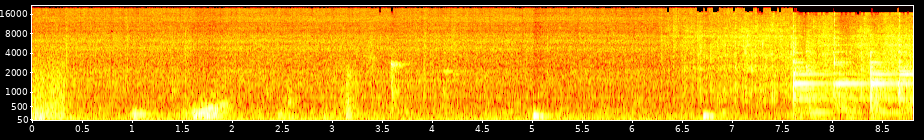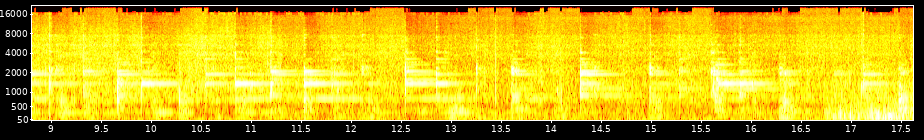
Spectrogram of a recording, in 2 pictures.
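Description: Chopped vegetables for a vegetable kurma are sautéed in a pan. It starts quietly with a few scattered knocks, then a dense sizzle and rapid clicky stirring scrapes take over for the second half.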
